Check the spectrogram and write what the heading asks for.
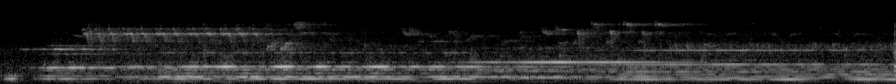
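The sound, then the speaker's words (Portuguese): Small birds chirp and trill continuously for several seconds, a layered, fairly steady chorus of high tweets over sustained tonal sounds, with no voices present. “passarinho.”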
